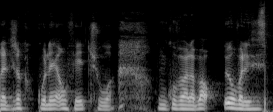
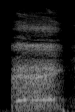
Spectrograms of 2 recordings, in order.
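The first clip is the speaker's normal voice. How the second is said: gasp; 7 dB quieter than usual. Real, not acted. Shocked at the Sims scene.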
